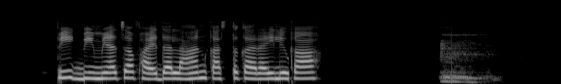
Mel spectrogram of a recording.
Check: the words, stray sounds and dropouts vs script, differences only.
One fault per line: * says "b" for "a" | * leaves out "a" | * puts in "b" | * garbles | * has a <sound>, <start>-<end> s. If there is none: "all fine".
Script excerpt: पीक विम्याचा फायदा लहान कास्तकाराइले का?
* has a throat clearing, 4.4-5.1 s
